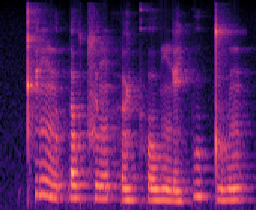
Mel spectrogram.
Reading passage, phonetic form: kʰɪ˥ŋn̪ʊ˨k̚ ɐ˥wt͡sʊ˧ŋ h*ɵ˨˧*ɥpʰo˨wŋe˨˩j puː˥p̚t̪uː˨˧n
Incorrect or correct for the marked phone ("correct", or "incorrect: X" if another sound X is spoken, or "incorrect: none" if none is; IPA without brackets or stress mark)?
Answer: incorrect: ɵ˨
